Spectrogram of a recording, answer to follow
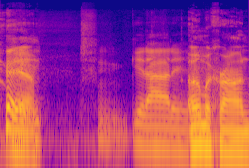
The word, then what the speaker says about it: omicron: get out of here omicron dude it's back that's how you that's how you say it oh my god you called it oh marion no i was calling it i was calling it omnicron yeah it sounds like it should be omnichrome yeah but it's omicron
